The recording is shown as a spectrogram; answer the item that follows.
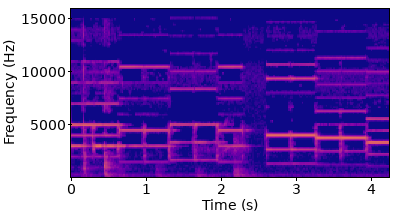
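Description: Zojirushi NP-HTC10 rice cooker playing its electronic start-up jingle after the Cooking button is pressed: a short melody of clear beeping notes that step up and down in pitch, signalling that the porridge cooking cycle has begun.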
